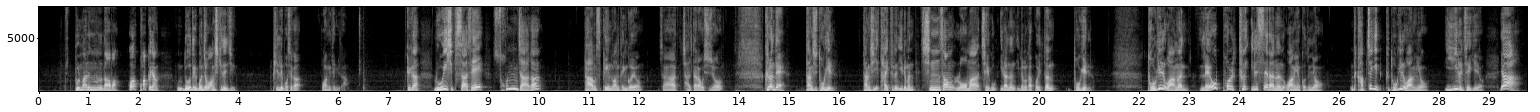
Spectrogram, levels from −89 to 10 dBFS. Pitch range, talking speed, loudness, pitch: 105-170 Hz, 265 characters per minute, -16 LUFS, 135 Hz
